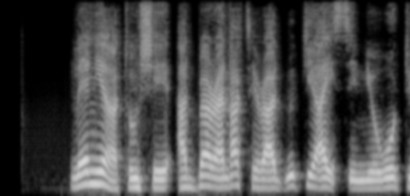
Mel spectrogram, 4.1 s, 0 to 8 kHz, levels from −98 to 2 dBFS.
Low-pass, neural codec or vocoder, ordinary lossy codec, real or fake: none; codec, 16 kHz, 0.5 kbps, X-Codec, WavLM features, trained on Multilingual LibriSpeech; none; fake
